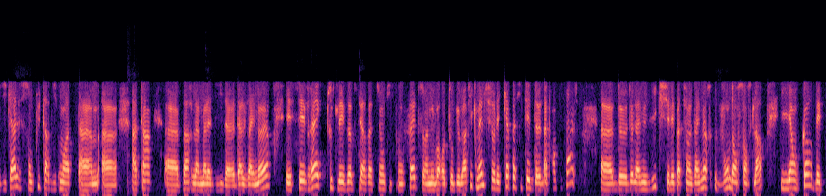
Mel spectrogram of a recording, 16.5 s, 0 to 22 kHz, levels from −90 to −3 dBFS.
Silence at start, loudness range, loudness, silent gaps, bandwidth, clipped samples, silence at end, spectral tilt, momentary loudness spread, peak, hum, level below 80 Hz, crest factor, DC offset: 0.05 s; 2 LU; -18 LUFS; none; 4.1 kHz; under 0.1%; 0.1 s; -9.5 dB/octave; 7 LU; -2 dBFS; none; -54 dBFS; 16 dB; under 0.1%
